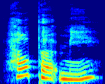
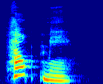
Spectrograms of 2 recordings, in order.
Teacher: words better when the stop sound is followed by another consonant you must hold the stop sound in other words don't release the puff of air after you create the sound with your lips or tongue releasing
